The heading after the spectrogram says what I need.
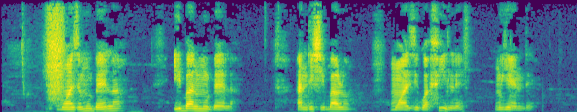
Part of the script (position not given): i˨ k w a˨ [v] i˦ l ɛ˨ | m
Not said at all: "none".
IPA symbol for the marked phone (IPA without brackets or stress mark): f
